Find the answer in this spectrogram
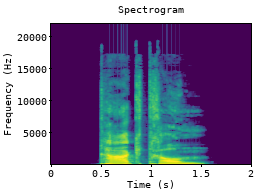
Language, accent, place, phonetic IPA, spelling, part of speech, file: German, Germany, Berlin, [ˈtaːkˌtʁaʊ̯m], Tagtraum, noun, De-Tagtraum.ogg
- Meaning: daydream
